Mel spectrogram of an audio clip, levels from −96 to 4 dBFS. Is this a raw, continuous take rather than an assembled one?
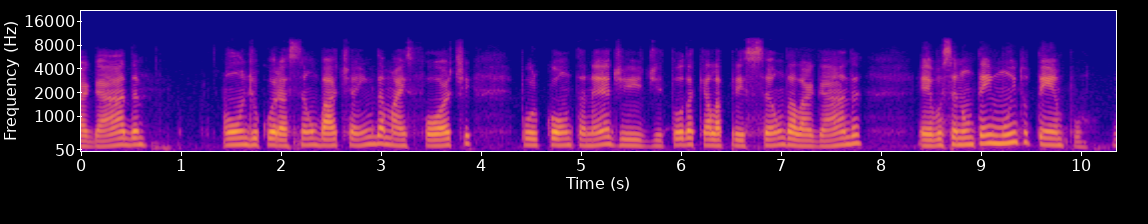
yes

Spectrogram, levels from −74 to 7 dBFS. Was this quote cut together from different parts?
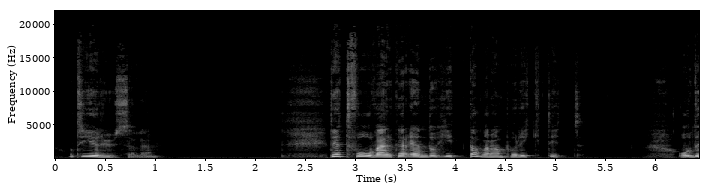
yes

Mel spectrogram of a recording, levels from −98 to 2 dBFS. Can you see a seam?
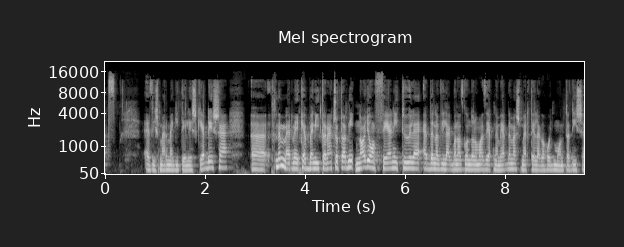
yes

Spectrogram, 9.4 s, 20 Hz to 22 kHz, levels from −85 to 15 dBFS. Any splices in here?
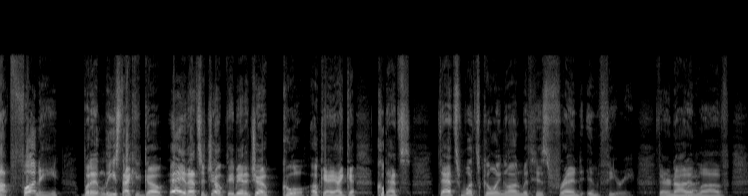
yes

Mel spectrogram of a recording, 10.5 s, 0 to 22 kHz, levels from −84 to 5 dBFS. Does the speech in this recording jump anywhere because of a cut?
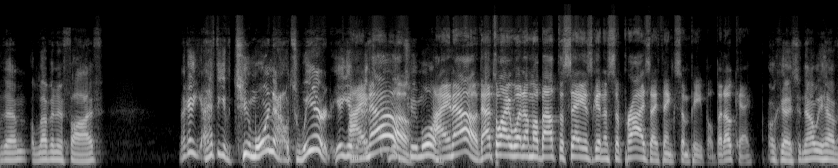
no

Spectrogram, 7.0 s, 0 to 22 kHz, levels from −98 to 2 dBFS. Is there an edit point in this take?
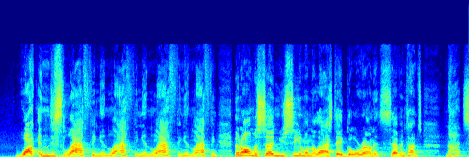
no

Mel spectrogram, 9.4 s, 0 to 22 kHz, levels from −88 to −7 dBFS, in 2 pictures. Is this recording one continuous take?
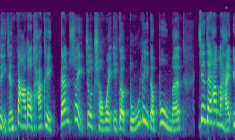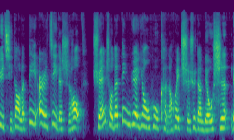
no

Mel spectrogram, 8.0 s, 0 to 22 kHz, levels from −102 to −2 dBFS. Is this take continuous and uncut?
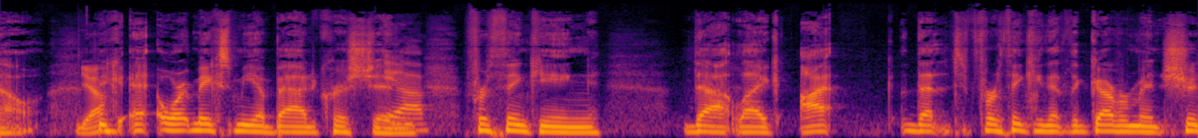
yes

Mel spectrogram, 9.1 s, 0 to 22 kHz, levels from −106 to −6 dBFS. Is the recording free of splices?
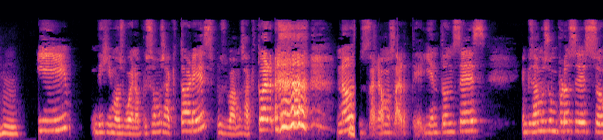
no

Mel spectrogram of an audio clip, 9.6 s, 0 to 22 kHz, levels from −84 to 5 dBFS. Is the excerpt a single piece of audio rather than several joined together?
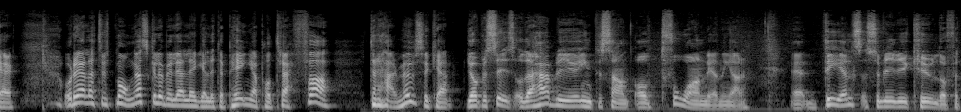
yes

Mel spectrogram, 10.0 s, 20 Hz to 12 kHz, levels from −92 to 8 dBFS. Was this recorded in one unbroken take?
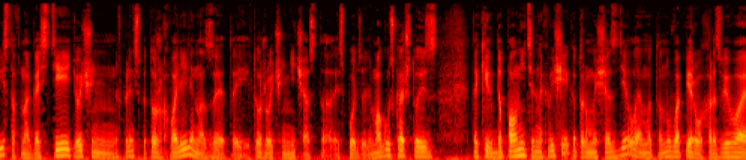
no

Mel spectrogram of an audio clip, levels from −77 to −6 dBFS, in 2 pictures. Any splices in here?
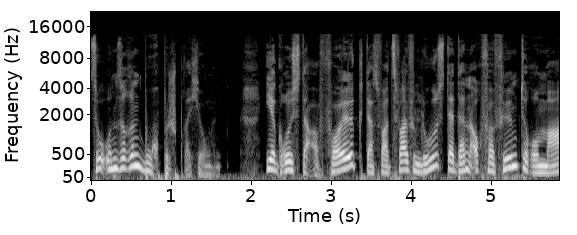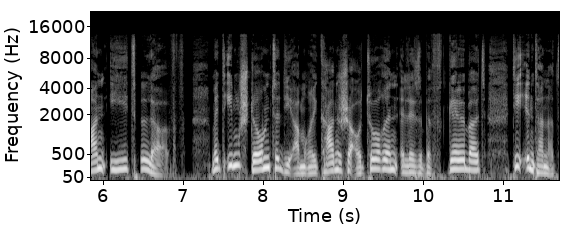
yes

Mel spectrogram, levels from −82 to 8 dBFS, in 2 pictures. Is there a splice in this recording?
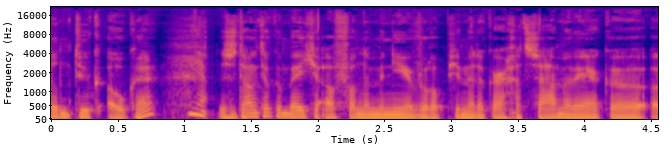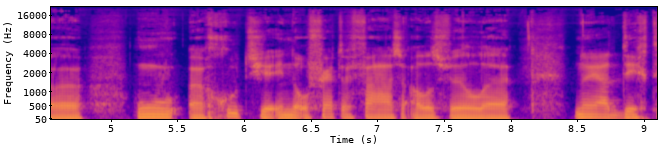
no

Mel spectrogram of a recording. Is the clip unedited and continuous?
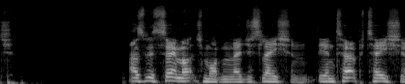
yes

